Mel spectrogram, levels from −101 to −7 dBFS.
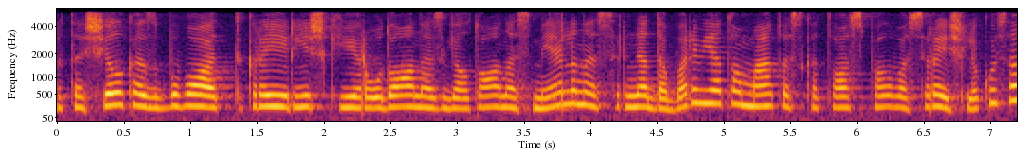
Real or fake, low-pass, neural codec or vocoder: real; 5.4 kHz; none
